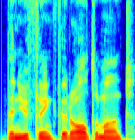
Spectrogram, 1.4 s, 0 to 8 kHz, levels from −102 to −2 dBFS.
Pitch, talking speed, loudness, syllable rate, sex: 95 Hz, 220 wpm, -16 LUFS, 5.9 syllables/s, male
